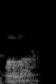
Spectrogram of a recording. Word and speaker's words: Pleuler: It's just my first and my last name, Pleuler. That's Pleuler, correct?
